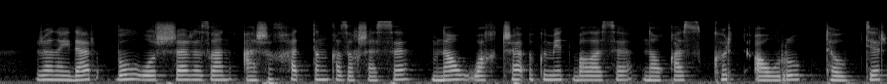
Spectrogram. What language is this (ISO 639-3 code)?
kaz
